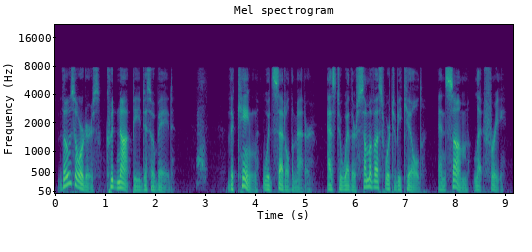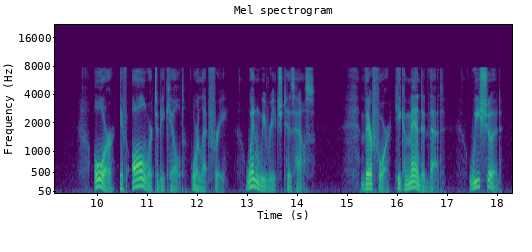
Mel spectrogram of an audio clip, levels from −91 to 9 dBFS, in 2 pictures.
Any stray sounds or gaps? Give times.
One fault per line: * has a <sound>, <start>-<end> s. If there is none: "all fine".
* has a bark, 2.8-3.1 s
